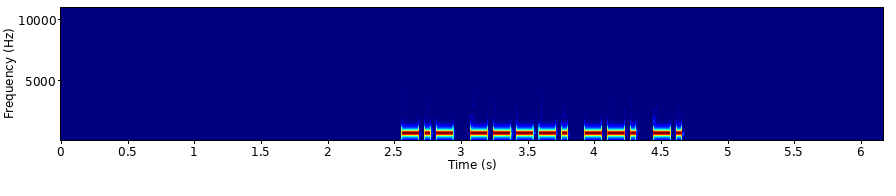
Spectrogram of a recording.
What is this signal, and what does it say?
Morse code, heard as a keyed tone, about 28 wpm, 700 Hz. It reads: K9GN
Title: USA Call Signs - 4 Characters - Repeated 3x - 28wpm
